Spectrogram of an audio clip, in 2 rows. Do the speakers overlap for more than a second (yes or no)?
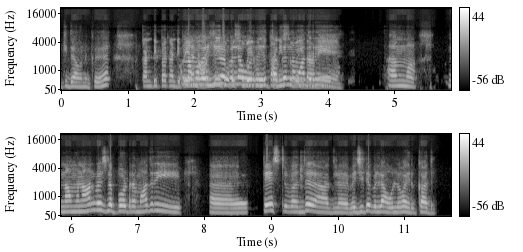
yes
